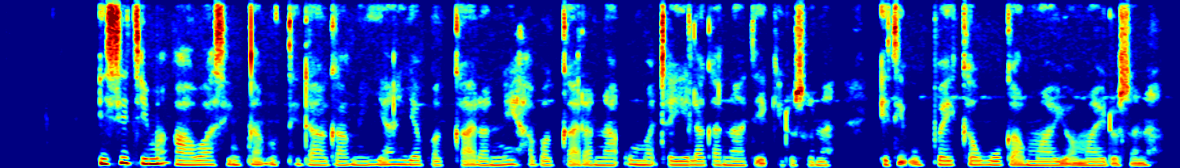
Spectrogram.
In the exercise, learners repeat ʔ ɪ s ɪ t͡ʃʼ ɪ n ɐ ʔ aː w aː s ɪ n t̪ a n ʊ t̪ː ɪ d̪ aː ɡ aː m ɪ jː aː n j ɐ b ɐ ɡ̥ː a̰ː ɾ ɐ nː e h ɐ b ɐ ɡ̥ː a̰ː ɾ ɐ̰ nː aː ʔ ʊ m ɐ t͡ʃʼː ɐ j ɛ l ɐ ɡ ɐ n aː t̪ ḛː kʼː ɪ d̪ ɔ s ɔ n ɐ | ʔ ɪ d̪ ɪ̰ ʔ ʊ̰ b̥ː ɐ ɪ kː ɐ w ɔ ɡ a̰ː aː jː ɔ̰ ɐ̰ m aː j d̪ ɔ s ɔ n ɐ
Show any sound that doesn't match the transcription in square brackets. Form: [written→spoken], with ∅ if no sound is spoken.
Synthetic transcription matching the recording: ʔ ɪ s ɪ t͡ʃʼ ɪ [n→m] ɐ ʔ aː w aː s ɪ n t̪ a n ʊ t̪ː ɪ d̪ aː ɡ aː m ɪ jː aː n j ɐ b ɐ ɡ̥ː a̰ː ɾ ɐ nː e h ɐ b ɐ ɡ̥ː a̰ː ɾ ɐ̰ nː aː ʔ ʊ m ɐ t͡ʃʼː ɐ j ɛ l ɐ ɡ ɐ n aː t̪ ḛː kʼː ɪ d̪ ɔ s ɔ n ɐ | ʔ ɪ [d̪→t̪] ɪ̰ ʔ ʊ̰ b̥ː ɐ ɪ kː ɐ w ɔ ɡ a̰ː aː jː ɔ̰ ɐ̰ m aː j d̪ ɔ s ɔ n ɐ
